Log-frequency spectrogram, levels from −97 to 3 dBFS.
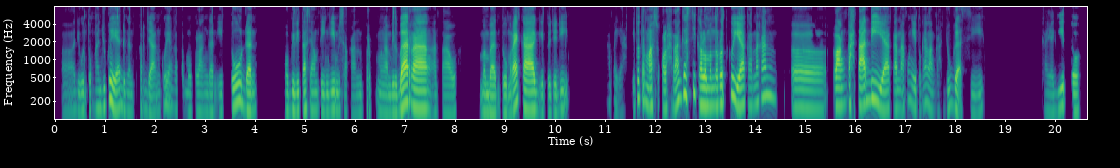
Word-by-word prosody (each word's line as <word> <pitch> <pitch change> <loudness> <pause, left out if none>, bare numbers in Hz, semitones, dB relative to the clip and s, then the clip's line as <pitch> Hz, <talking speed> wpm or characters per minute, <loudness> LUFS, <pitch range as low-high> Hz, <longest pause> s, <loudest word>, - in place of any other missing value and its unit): eee, 70 +1 -22
diuntungkan 145 +2 -13
juga, 165 +8 0
ya, 155 -1 0
dengan 140 -4 -13
pekerjaanku 140 - -10
yang 80 - -14
ketemu 135 -1 -19
pelanggan 135 -1 -14
itu 160 +9 -3
dan, 140 -1 0 0.6
mobilitas 140 +1 -5
yang 140 -1 -10
tinggi 135 0 -7
misalkan 130 -3 -12
per - - -17
mengambil 130 -1 -8
barang 150 -3 +7
atau, 125 0 -11 0.5
membantu 130 -1 -4
mereka 145 -1 +5
gitu 130 -2 -13
jadi, 135 +4 -9 0.8
apa, - - -26
ya, - - -29 0.2
itu - - -15
termasuk 175 -6 -2
olahraga, 200 - -1
sih, 275 +2 -6
kalau 175 -6 +4
menurutku, 170 +8 -2
ya, 175 -4 +6
karena, 175 +1 -10
kan, 245 +2 -2 0.5
eee, 155 -2 -3 0.3
langkah 170 +1 +4
tadi, 190 +2 +4
ya, 150 +1 +1
karena 150 -1 -7
aku 215 -2 -17
ngitungnya 170 +3 -10
langkah 140 -1 -23
juga, 165 +2 -2
sih. 130 +3 -18 1.2
Kayak 135 -2 -19
gitu. 140 -4 -4
150 Hz, 135 wpm, -22 LUFS, 135-170 Hz, 1.2 s, barang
